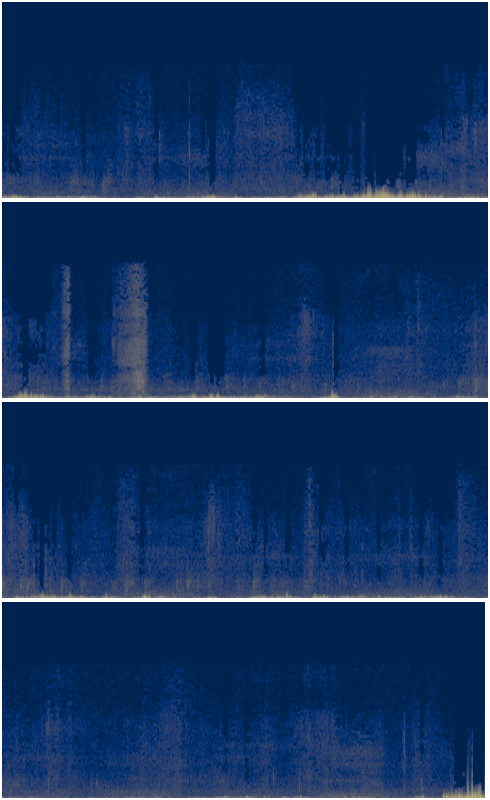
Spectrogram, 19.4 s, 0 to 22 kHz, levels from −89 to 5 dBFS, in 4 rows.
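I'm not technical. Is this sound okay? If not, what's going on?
Yes, this sound is okay, and nothing in it points to a technical problem. There is nothing here that needs fixing.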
